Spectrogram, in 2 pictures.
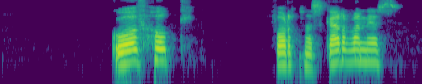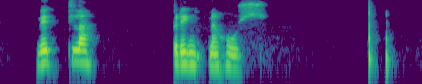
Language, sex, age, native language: Icelandic, female, 40-49, Icelandic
